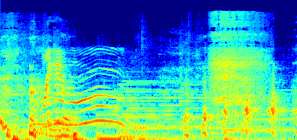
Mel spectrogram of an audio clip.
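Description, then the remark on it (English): A person imitates a cat with a drawn-out, wavering meow, loud. Brief vocal noises and breathy sounds follow. “the Mad Cat.”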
